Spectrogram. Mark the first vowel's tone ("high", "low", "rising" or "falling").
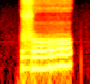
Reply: rising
